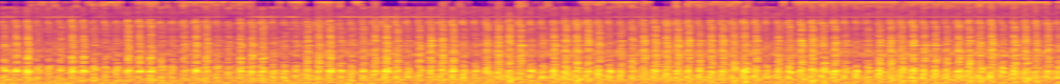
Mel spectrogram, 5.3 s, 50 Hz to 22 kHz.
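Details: 2012 Toyota Prius, warm idle: steady hard knocking and rattling about 3.5 beats a second, starting and stopping with hybrid battery charging, also at low speed, absent at cold start and high speed; coils, plugs, injectors, PCV, EGR replaced or cleaned; cause not found.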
